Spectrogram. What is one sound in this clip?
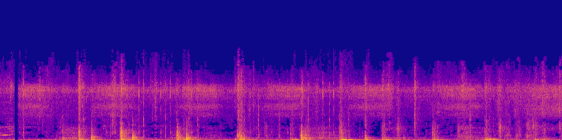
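Footsteps thump on carpeted stairs.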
